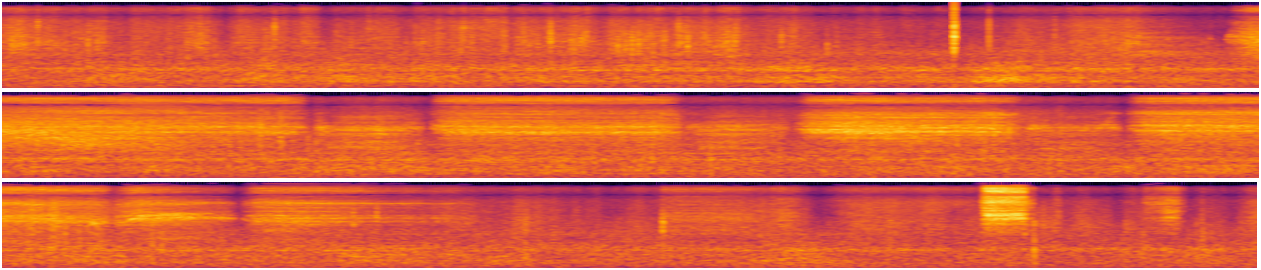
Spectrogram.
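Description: Nylon fabric rustling and rubbing close to the microphone as a padded camping item is handled. A run of short hissing bursts, each about a second long, comes in the middle, and a brief sharp rustle comes near the end.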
